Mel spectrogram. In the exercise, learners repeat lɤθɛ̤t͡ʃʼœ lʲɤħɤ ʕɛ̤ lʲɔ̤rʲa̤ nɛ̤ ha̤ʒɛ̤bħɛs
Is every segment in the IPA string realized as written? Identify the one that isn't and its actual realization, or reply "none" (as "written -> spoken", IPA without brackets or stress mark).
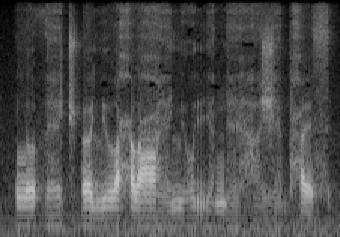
none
